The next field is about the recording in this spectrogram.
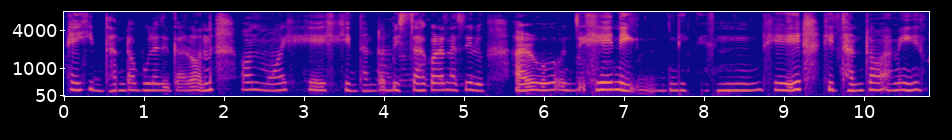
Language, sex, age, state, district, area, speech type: Assamese, female, 18-30, Assam, Majuli, urban, spontaneous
